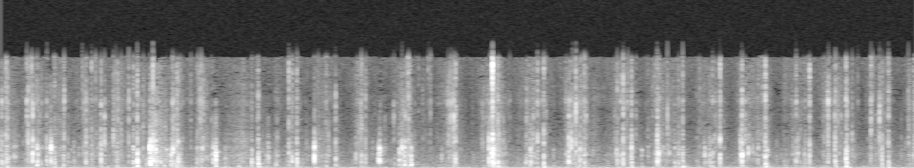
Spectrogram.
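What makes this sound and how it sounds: Long dark fingernails tap and scratch across the top of a white padded plastic mailer bag lying on carpet. A steady stream of quick, bright crinkles and crackles is heard, with no ringing after each touch.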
